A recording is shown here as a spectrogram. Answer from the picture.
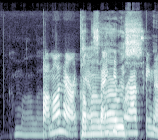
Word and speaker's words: Kamala: Am I pronouncing her name right? Kamala Harris.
